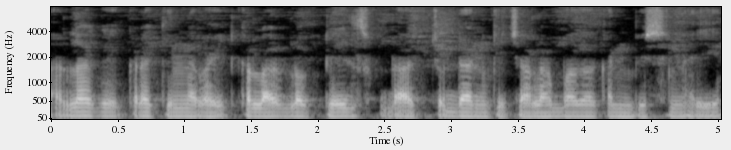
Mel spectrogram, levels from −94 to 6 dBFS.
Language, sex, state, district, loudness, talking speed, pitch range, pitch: Telugu, male, Andhra Pradesh, Sri Satya Sai, -20 LUFS, 145 wpm, 105-110 Hz, 105 Hz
